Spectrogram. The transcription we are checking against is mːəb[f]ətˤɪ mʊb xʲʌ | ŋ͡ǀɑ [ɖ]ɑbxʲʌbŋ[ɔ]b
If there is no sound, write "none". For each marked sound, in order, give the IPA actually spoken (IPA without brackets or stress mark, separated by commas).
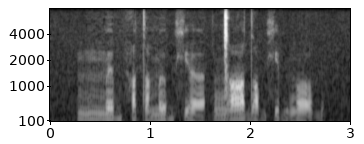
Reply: h, dˤ, ɔ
